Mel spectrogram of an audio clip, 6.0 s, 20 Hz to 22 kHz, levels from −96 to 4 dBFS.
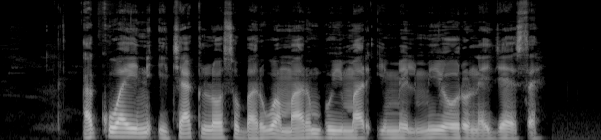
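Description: No technical faults are audible.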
